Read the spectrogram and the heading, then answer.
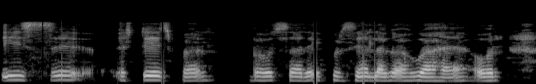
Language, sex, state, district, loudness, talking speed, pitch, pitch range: Hindi, female, Jharkhand, Sahebganj, -25 LUFS, 125 wpm, 185 Hz, 180-200 Hz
